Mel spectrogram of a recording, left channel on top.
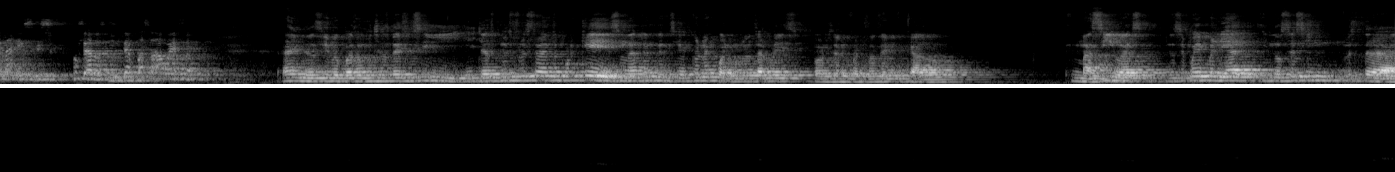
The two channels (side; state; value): right; silent; 61 dB below the other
